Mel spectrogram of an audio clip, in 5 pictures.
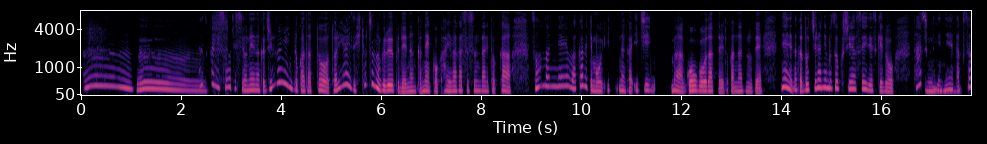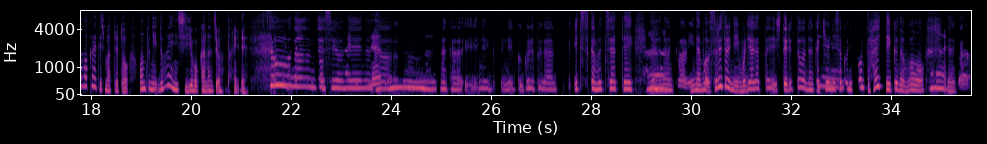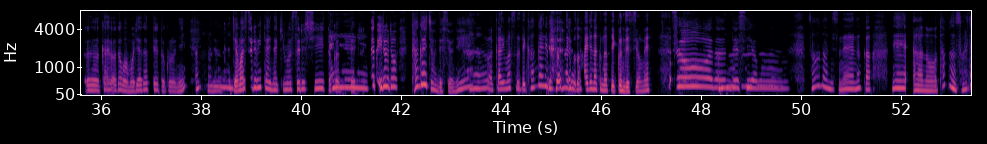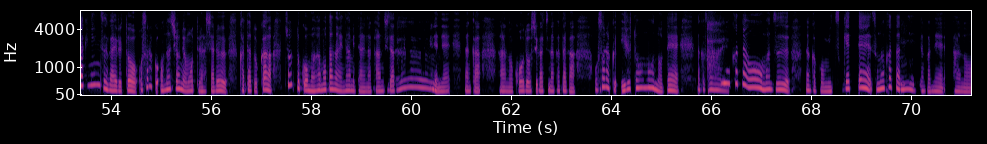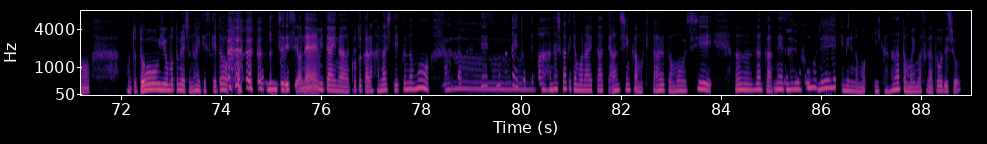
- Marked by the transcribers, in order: laughing while speaking: "どれにしようかな状態で"; unintelligible speech; laugh; laugh; laugh; other background noise
- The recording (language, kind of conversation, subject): Japanese, advice, 友人の集まりで孤立感を感じて話に入れないとき、どうすればいいですか？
